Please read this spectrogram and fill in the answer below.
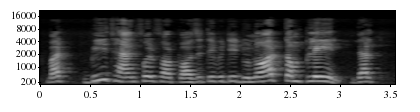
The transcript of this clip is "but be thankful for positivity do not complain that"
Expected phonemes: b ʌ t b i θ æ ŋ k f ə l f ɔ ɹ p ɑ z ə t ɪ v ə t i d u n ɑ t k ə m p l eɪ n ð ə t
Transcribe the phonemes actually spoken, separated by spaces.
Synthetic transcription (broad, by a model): b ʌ t b i t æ ŋ k f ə l f ɔ ɹ p ɑ z ə t ɪ v ə t i d u n ɑ t k ə m p l eɪ n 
